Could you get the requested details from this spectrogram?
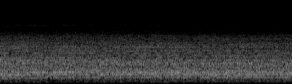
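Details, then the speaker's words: Used industrial lathe bought unseen at auction, spindle run at 630 RPM in the high range (630 to 1,800), after the low range at 220 RPM sounded horrible. A steady, even whir with no knocking, clicking or grinding; normal spindle run. "Running great. Sounds fine."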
